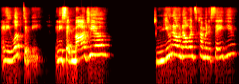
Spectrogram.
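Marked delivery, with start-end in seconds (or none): 1.5-4.7 retold intense question. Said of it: "He asked as a question".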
